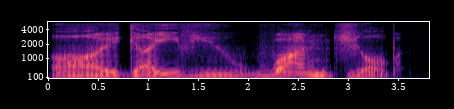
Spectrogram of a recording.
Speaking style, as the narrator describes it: the war boss snarled

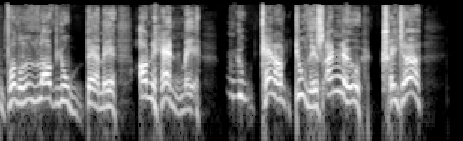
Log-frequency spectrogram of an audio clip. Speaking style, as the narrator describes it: the prisoner asked desperately

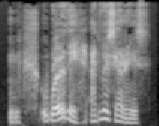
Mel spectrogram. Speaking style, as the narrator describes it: he stammered

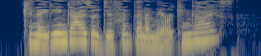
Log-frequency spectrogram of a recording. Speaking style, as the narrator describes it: Franny asks

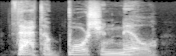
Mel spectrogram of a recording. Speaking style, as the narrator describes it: she spat

